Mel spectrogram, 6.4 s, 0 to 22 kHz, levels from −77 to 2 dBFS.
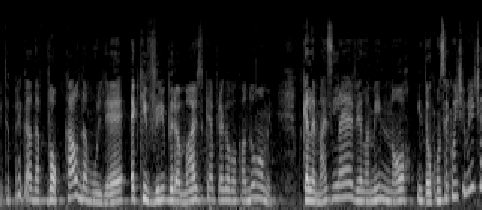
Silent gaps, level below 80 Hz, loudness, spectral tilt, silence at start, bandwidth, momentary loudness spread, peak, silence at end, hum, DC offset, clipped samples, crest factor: none; -56 dBFS; -25 LUFS; -6 dB/octave; 0 s; 15 kHz; 6 LU; -6 dBFS; 0 s; none; under 0.1%; under 0.1%; 18 dB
